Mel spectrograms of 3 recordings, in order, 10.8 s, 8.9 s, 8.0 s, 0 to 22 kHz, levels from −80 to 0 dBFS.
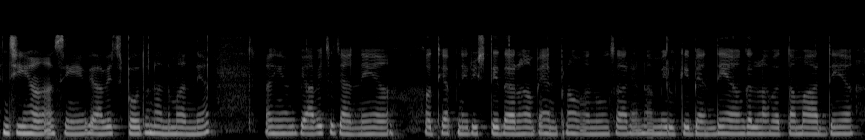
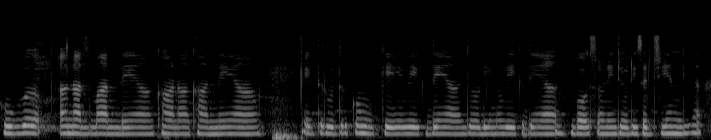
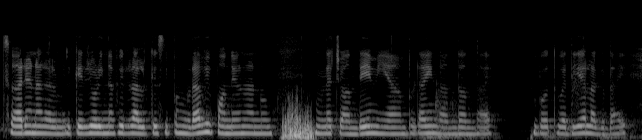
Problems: background sounds at intervals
